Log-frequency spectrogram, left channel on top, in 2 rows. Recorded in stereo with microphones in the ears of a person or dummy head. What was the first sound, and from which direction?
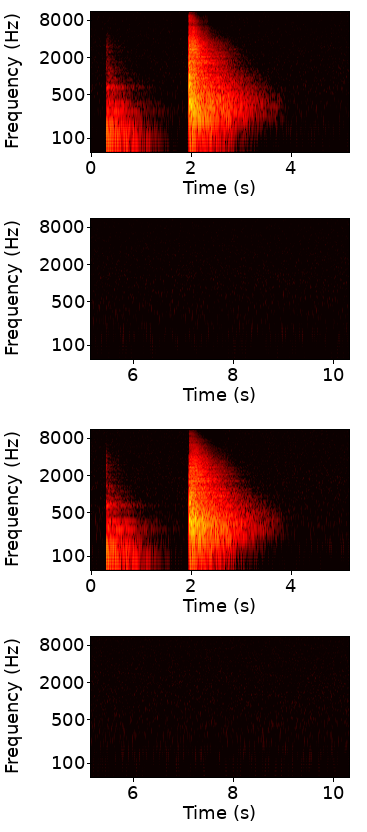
A cupboard door, 35° right (ahead or behind).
